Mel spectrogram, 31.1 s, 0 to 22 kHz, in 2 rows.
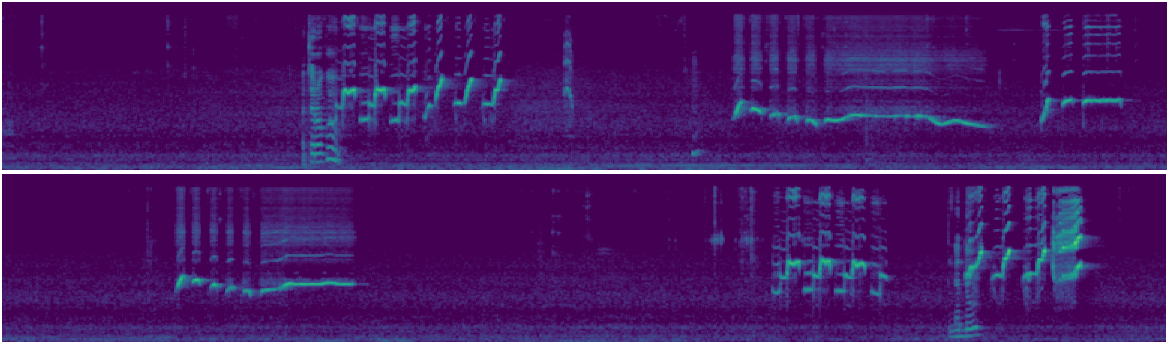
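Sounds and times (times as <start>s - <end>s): cockatiel whistling: 4.5s - 6.8s, 13.8s - 15.0s, 17.8s - 20.3s, 25.8s - 27.4s, 28.4s - 30.2s.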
